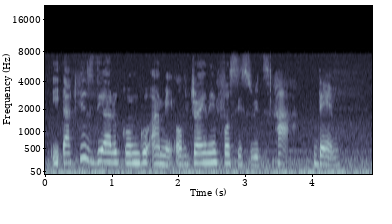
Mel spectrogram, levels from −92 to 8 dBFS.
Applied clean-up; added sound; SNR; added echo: none; Church bell; 6 dB; none.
